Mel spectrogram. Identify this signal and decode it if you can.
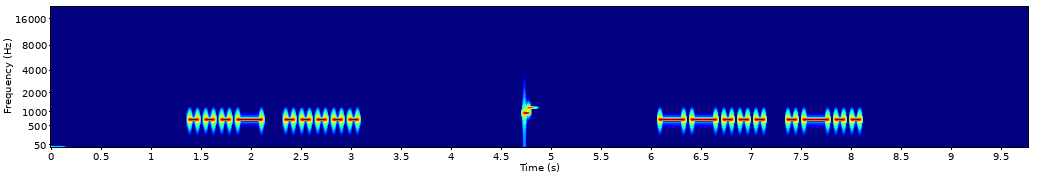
Morse code, heard as a keyed tone, about 15 wpm, 700 Hz. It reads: V 5 7 L
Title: Single-Letter Single-Number 15wpm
